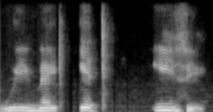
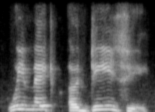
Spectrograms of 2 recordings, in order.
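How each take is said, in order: First: The t in 'it' is clearly pronounced. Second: The t is dropped, giving 'a Deezy'. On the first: The speaker calls it right. "It's supposed to be" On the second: The speaker calls it wrong. "It's supposed to be we make it easy"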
